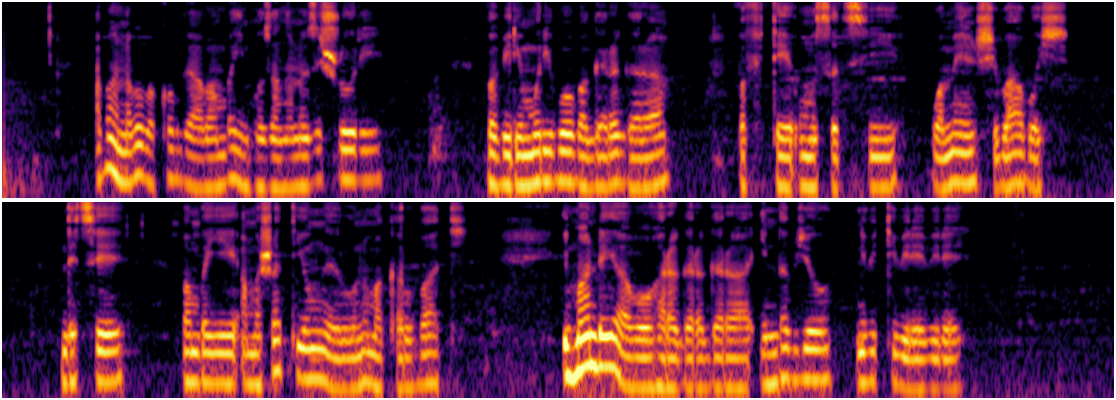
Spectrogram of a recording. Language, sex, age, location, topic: Kinyarwanda, male, 18-24, Huye, health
